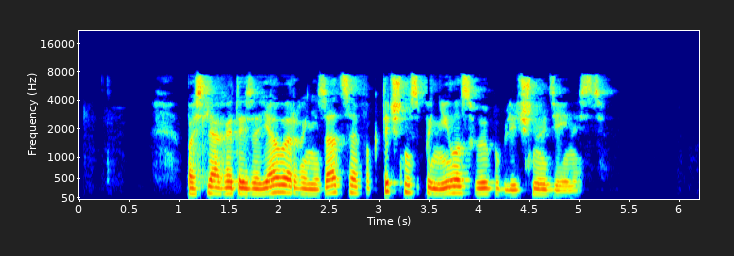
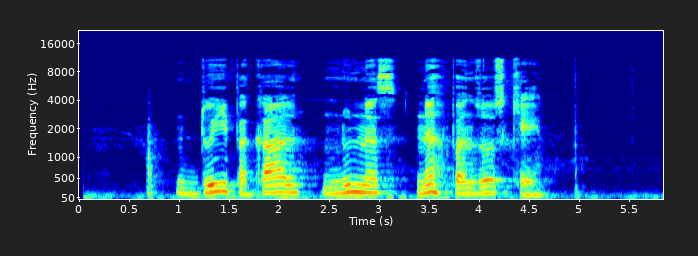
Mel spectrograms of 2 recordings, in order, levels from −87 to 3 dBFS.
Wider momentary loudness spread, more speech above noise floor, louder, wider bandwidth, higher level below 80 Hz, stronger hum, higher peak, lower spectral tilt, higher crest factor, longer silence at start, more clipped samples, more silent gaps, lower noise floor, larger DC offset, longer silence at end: second, 8 LU vs 14 LU; first, 70 dB vs 35 dB; first, -16 LUFS vs -24 LUFS; second, 8 kHz vs 11.5 kHz; second, -62 dBFS vs -46 dBFS; neither; first, -2 dBFS vs -6 dBFS; second, -3 dB/octave vs -5 dB/octave; about the same, 16 dB vs 18 dB; first, 0.85 s vs 0.05 s; neither; neither; first, -86 dBFS vs -58 dBFS; neither; about the same, 0.95 s vs 0.85 s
